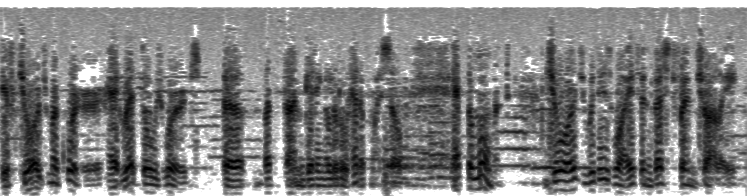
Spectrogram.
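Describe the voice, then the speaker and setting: A man's voice: lowish voice, sing-song, normal speed, vocal fry, over music. A man hosting and narrating a scripted radio drama in a theatrical, literary manner. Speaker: host and narrator. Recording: dull old radio broadcast.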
